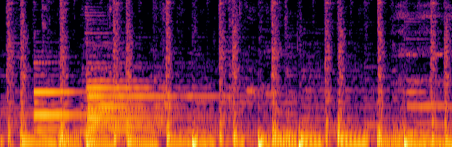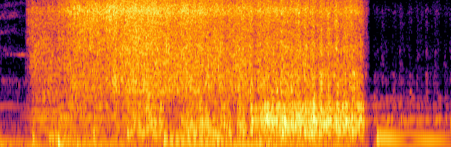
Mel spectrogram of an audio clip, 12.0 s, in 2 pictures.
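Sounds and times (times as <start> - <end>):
spice paste sizzling in oil: 6.4 - 10.9.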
